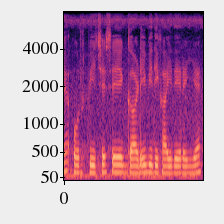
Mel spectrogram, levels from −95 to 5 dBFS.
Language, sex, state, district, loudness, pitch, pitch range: Hindi, male, Uttar Pradesh, Shamli, -15 LUFS, 135 Hz, 130-140 Hz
